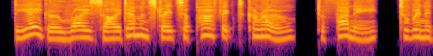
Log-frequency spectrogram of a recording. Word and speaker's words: carreau: Video, Marco Foyet demonstrates the high lob, carreau, pronounced carreau.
